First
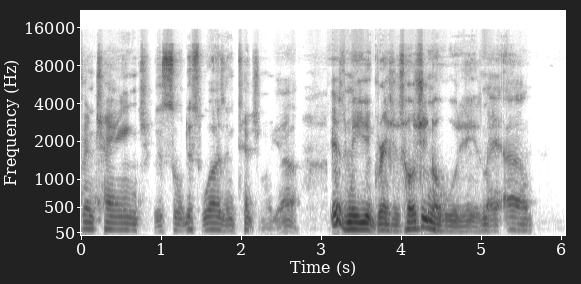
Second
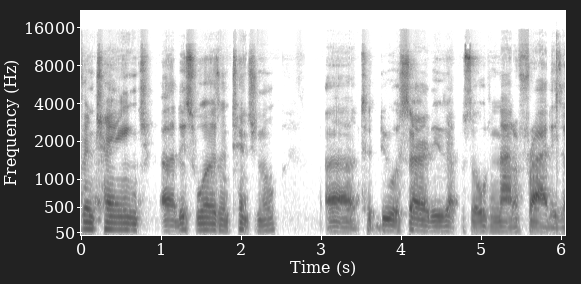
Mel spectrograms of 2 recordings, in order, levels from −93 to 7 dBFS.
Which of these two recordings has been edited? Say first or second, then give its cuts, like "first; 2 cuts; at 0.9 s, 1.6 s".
first; 2 cuts; at 0.9 s, 3.1 s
